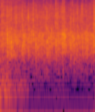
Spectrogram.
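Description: Sustained clapping from a church audience, a broad, even roar of many hands that carries on without pause or speech.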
